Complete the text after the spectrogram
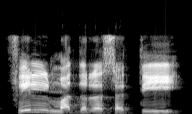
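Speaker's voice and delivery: फिल मदरसती said very slowly, final -ti stretched; slow teaching model of फिल मदरसती; kasra ending. Shown as a demonstration. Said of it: "आखिरी वाले हरफ पे जेर आ जाएगा".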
